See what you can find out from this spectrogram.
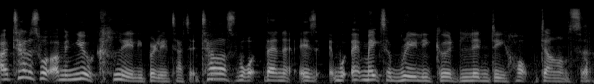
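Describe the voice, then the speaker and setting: A woman with a plain, everyday voice, lively intonation and a fairly quick pace. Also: medium pitch for a woman. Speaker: TV presenter. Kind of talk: TV breakfast news interview.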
